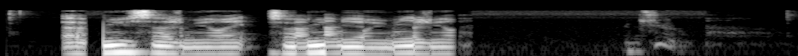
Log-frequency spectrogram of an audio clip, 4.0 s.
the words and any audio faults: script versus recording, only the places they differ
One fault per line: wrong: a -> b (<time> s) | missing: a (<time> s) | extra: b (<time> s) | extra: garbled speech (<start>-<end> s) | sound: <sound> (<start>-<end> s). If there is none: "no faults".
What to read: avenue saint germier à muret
sound: dropout (0.4-0.5 s)
missing: germier (0.9 s)
extra: garbled speech (1.3-2.3 s)
sound: sneeze (3.1-3.5 s)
